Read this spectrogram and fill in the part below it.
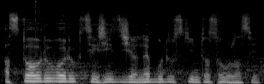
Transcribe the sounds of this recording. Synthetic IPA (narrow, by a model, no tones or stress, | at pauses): ʔast̪o̞ɦoduːvo̞duxt͡sɪr̝iːt͡st̪ʒɛnɛbudusciːmt̪o̞sowɦlasɪt̪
